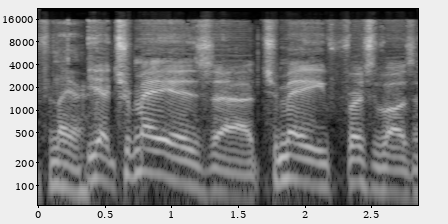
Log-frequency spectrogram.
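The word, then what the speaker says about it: Treme: It's, how you pronounce it? Tremaine? Tremaine.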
